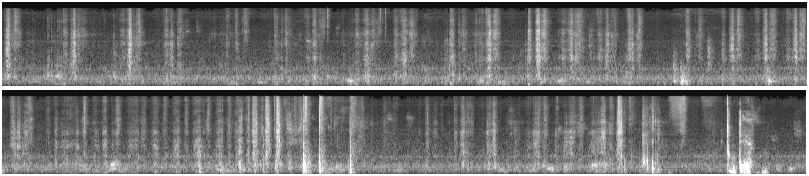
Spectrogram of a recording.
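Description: Faint, irregular short scraping strokes of a paring knife thinning paper-laminated calf vellum to a tapered edge, the strokes coming thickest about two-thirds of the way through.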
